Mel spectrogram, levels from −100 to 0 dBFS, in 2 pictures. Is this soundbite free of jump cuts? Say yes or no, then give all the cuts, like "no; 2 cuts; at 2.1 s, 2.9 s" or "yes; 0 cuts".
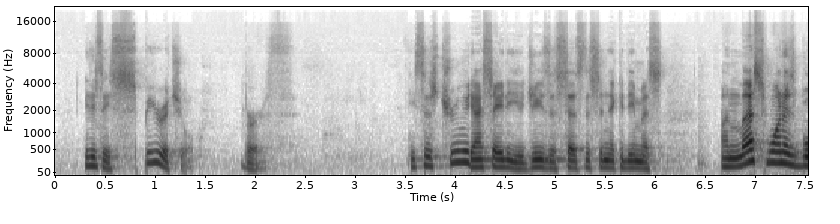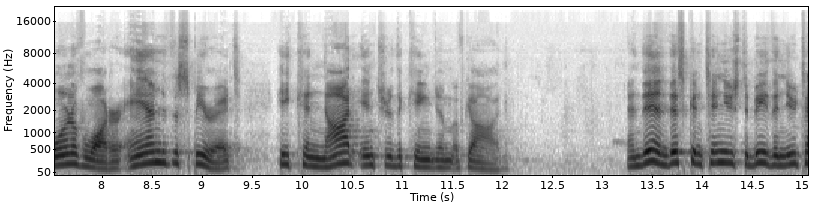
no; 2 cuts; at 4.1 s, 13.1 s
